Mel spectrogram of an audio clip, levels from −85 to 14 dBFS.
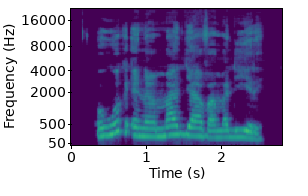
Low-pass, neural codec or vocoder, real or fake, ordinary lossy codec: none; none; real; none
